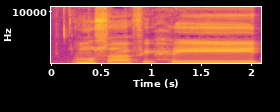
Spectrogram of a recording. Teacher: وقف کی صورت میں نون ساکن پڑھا جائے گا، وقف بالاسکان ہوگا، مد العارض وقفی ہوگا۔ مصافحین، 3 سے 5 الف کی مقدار کے برابر کھینچ کر وقف کریں گے، کیونکہ یہاں پر وقف مطلق ہے، ملانے کی صورت میں نون اپنی حرکت کے ساتھ پڑھا جائے گا۔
